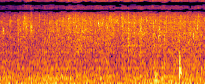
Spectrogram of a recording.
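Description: Garlic frying in a pan for bulalo, a steady close sizzle filling the clip with faint clinks of stirring, no talking.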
